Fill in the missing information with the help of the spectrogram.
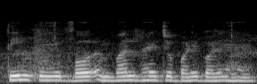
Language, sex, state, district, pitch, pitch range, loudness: Hindi, female, Jharkhand, Ranchi, 185 Hz, 175-190 Hz, -15 LUFS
